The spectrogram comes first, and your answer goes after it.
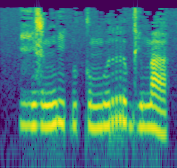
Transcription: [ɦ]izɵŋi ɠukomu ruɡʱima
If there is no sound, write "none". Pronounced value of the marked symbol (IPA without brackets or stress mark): ɦ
